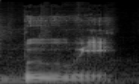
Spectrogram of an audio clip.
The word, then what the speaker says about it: buoy: Mansion coming up, that the correct pronunciation is buoy. Oh, okay. Yeah. Oh, yeah, just think about ghosts, and then you'll have it.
